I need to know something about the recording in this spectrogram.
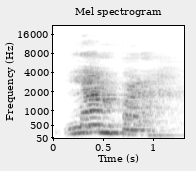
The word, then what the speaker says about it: lámpara: En el número 2 les dicté la palabra lámpara. Lleva acento en la primera A.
